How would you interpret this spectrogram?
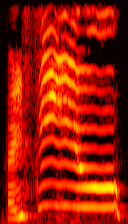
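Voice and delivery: high slow sing-song peekaboo. Acted. Peekaboo with cat.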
